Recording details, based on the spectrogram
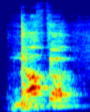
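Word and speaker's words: laughed: एक एग्जांपल है लाफ। और जब मैं इसमें इंड जोडूंगा तो इसका उच्चारण हो जाएगा लाफ्ट।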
